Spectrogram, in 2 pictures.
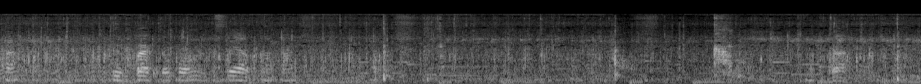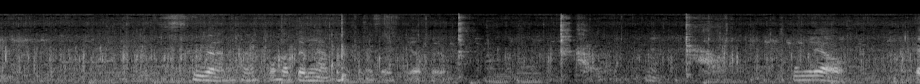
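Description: A ladle stirs a thick stew, clinking and scraping against a metal pan.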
